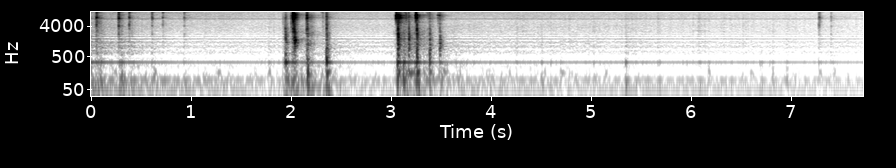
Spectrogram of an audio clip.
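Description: Computer keyboard keys pressed in a few short bursts of clicks around a quiet, steady hum, with scattered single taps during a game playtest; no talking.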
